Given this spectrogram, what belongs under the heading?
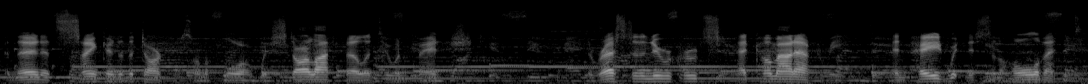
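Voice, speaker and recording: A man giving a dramatic reading of a story, hushed and suspenseful. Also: on the low side, steady tone, moderate pace, music in the background. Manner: hushed and suspenseful, rising to shouts in tense moments. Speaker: reader. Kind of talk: dramatic reading of fan fiction.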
